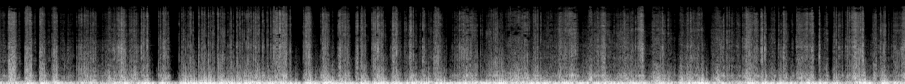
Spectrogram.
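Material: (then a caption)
Metal mesh. The fingertips and nails of both hands rapidly scratch a hollow metal mesh microphone grille. This produces a loud, continuous, dense scratching rumble that is heavily boomy and low-pitched, with brief dips between strokes and almost no high end.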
